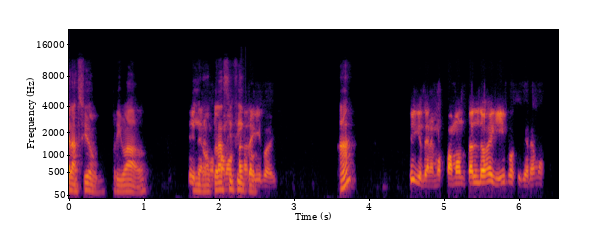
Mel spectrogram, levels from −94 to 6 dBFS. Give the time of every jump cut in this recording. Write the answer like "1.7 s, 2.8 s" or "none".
1.4 s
